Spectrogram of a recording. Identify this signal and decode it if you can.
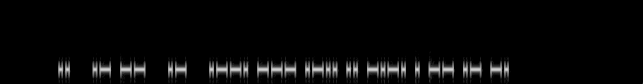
Morse code, heard as a keyed tone, about 45 wpm, 700 Hz. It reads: I AM A POLICEMAN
